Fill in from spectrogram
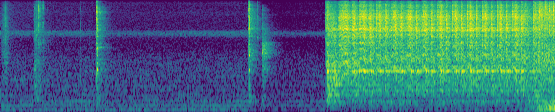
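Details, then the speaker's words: Craigslist generator, after leak checks at the regulator and intake: a few clicks and pulls, then it catches and settles into a steady, even run, a healthy start. "Hey, there she goes. That sounded good to me."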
